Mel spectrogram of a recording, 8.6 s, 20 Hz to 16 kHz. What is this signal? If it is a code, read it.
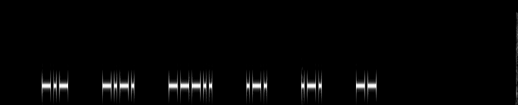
Morse code, heard as a keyed tone, about 25 wpm, spaced as for 12 wpm, 700 Hz. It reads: KC8RRM
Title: USA Call Signs - 6 Characters - 4x Character Spacing - 25wpm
